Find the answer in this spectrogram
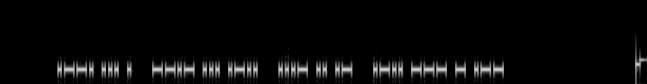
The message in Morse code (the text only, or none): PSE QSL VIA LOTW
